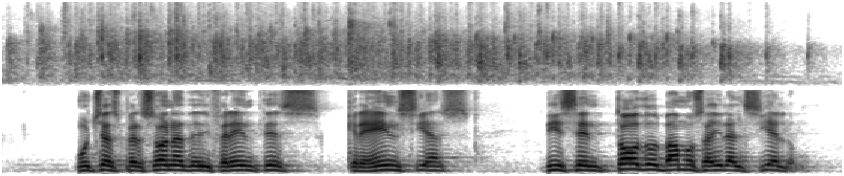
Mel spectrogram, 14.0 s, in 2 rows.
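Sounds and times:
audience applause: 0.0 - 6.5
speech: 7.7 - 13.8.

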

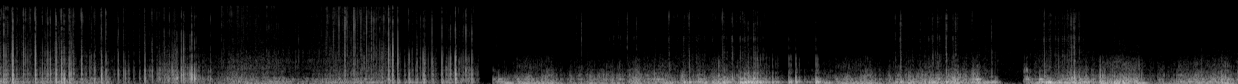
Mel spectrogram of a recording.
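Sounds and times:
microphones scratched with nails and covers: 0.0 - 12.3.

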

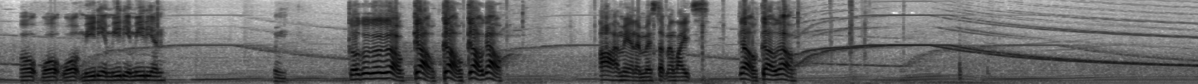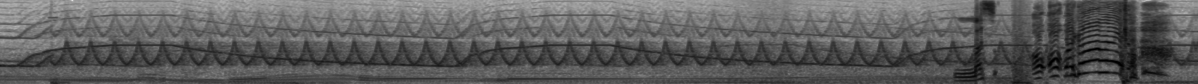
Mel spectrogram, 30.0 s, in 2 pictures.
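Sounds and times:
video game police car siren wailing: 0.0 - 29.9
speech: 0.3 - 2.2, 3.4 - 3.7, 4.4 - 6.4, 7.5 - 10.1, 27.2 - 29.7.

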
